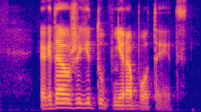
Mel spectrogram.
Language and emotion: Russian, neutral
